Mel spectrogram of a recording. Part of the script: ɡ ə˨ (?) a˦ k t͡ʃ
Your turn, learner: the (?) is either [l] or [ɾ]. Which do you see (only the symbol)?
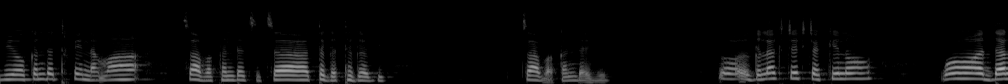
l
